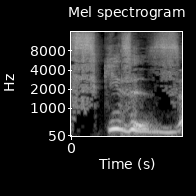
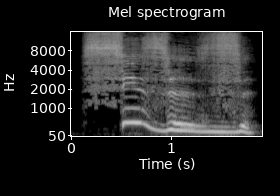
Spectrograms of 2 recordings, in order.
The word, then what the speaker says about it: scissors: lesson is the scissors it's definitely not scissors okay the pronunciation is c z so really that z vibration sound z z z si z scissors scissors well done excellent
